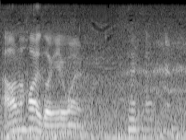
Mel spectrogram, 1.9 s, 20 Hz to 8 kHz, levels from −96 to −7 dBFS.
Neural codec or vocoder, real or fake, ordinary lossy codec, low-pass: codec, 16 kHz in and 24 kHz out, 2.2 kbps, FireRedTTS-2 codec; fake; none; 7.2 kHz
